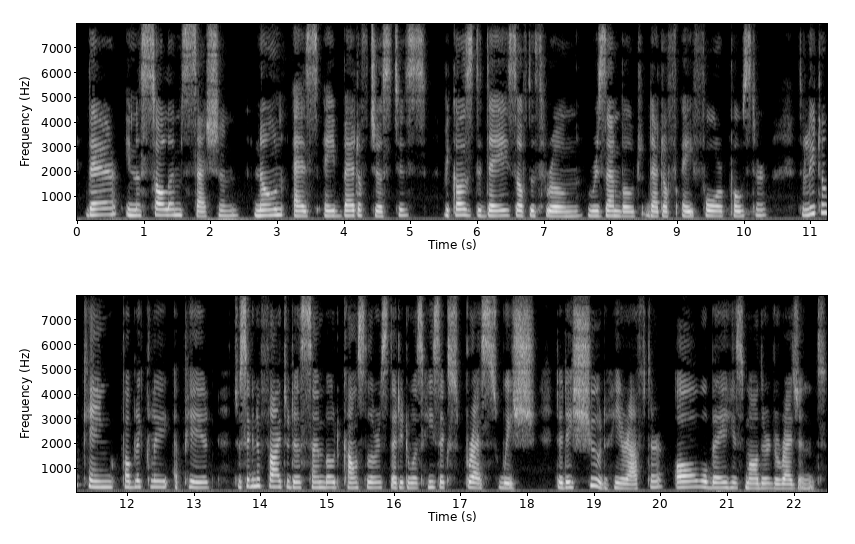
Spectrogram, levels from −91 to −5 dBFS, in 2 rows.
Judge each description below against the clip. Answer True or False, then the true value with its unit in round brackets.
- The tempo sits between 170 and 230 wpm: False (140 wpm)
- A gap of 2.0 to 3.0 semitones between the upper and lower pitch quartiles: True (2.6 semitones)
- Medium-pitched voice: False (210 Hz)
